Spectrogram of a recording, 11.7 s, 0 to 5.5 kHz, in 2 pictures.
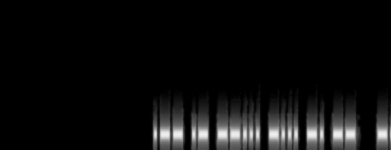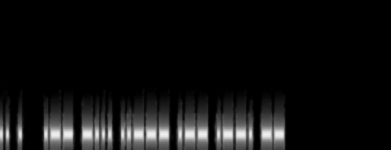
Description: Morse code, heard as a keyed tone, about 25 wpm, 600 Hz. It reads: WA7BNM DE WB2WPM
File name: QSO106 25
